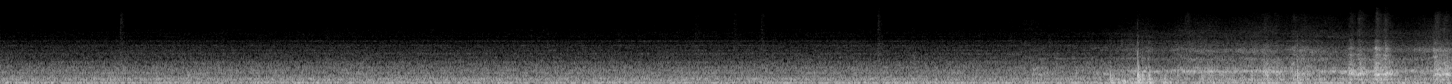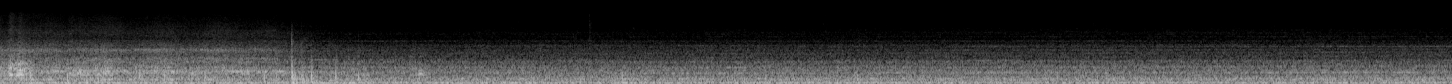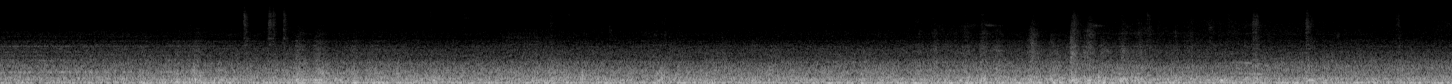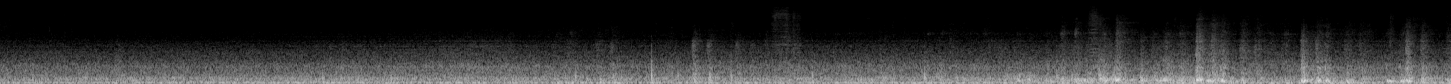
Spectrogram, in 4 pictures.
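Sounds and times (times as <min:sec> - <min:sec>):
train wheels rumbling on rail: 0:00.0 - 0:58.0
rail joint clicks: 0:01.0 - 0:01.5, 0:06.8 - 0:08.0, 0:08.6 - 0:09.2, 0:10.1 - 0:22.0, 0:30.6 - 0:35.9, 0:38.2 - 0:43.2, 0:49.1 - 0:58.0.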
